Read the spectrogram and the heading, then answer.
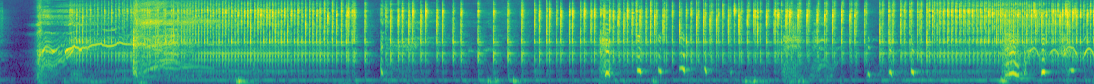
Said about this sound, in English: Listen. It's still going. Tell me that ain't fire. Tell me you can't rap to that. Why did you fart that long?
